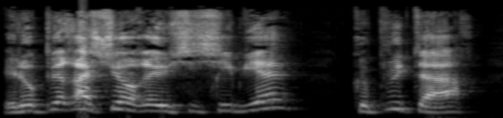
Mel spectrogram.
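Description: A man narrating a classic adventure novel in a measured, expressive storytelling manner. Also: on the high side. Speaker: audiobook narrator. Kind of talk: scripted narration.

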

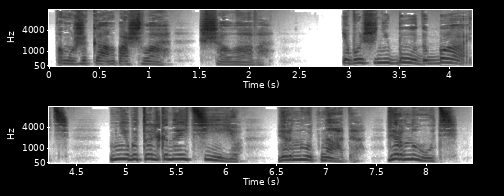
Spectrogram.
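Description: A woman's voice: mid-range voice, animated, measured pace, a little mellow, no echo, studio quality, pitched above the performer's own voice. A woman voicing an unstable young village man who whines and babbles like a child. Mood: whining, agitated. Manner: whining, babbling, giggling.

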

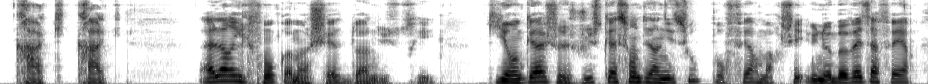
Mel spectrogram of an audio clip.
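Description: A man reading an audiobook, voicing a boisterous, sarcastic old man who declaims and breaks into booming laughter. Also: dry recording, studio quality. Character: boisterous sarcastic old male painter, mocking.

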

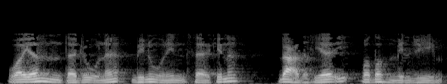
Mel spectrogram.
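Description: A man reads a classical scholarly text aloud in a measured recitation, slowing down to spell out each quoted word. His voice is on the low side and creaky, with phone-quality sound.

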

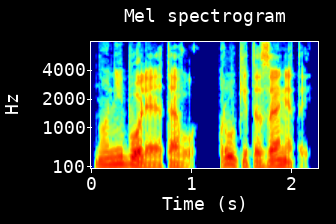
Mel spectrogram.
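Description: Male audiobook narrator, wry first-person telling, mid pitch, dry close sound. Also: expressive, fairly quick, no echo.

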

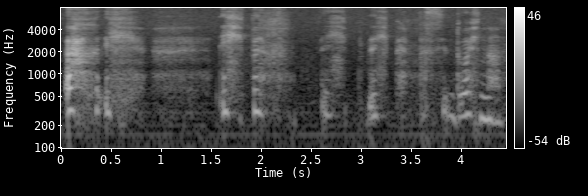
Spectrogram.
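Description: The actress voices an agitated, scatterbrained woman for radio, stumbling over her words on the phone and alternating hushed tones with sudden shouts. Pitched fairly high and unhurried, the performance is only lightly acted, with a touch of background noise.

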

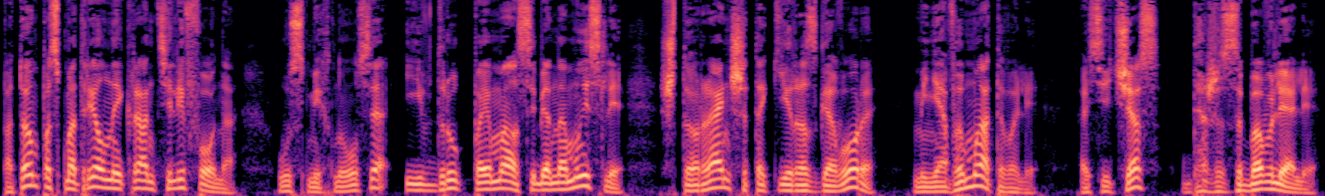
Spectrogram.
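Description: A man's voice: lowish voice, very animated, normal speed, hardly any pauses, dry recording. A young man narrating an audiobook in first person, in a wry, dry-humored way.

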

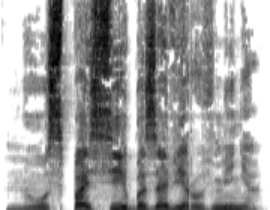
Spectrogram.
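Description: A woman voicing a weary young male king, a besieged warrior who speaks low and tired. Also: animated, moderate pace, darkish tone. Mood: bitter.

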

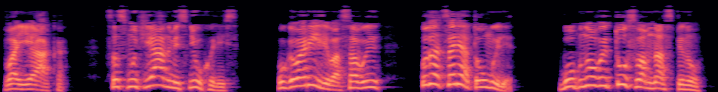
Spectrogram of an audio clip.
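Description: A man's voice: high-pitched, big pitch swings, moderate pace, heavily acted. A man doing a drunk, scolding old Cossack. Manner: scolding, shouting. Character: drunk quarrelsome older male Cossack. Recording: dull lo-fi recording.

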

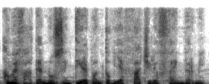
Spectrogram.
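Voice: medium pitch, brisk, warm tone, faint music behind, lightly acted. A reader voicing a distraught young aristocratic wife, pleading and agitated, in an audiobook reading. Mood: bitter, pleading.

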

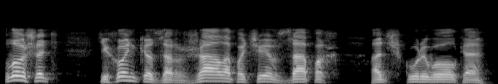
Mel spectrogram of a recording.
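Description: A man narrating a humorous homemade audiobook in a lively, expressive way. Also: medium pitch, takes it slowly. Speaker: audiobook reader. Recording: dull lo-fi home recording.

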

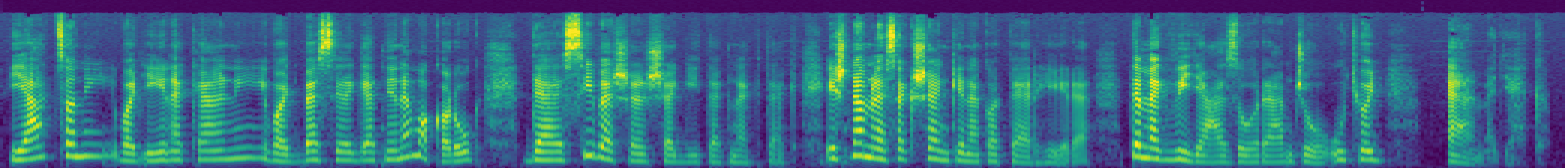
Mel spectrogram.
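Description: Brief: a woman playing a shy, gentle girl in a storybook, soft and timid. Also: mid-range voice, lively intonation, close to an everyday voice.

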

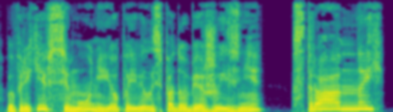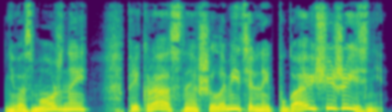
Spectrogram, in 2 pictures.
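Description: A man's voice: high voice, big pitch swings, normal speed, dry recording, studio quality. A man voicing an eccentric, brusque male paranormal detective in an audiobook, lecturing and dryly sarcastic. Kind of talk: audiobook character reading.

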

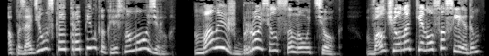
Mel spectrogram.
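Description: A woman narrating a children's audiobook with a fairly high voice that rises and falls freely. She tells the story expressively, and the recording is close and dry, with no room sound. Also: breathy edge, no room sound. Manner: expressive storytelling with lively pitch.

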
